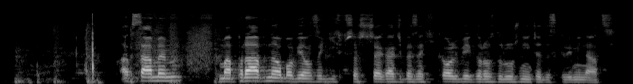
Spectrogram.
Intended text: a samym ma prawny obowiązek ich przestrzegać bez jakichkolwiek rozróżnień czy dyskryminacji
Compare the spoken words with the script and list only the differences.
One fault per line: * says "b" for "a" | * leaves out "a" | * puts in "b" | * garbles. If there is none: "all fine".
all fine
